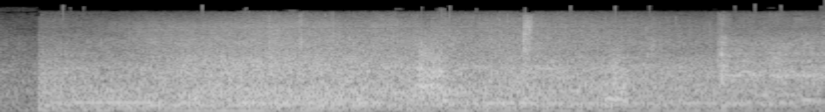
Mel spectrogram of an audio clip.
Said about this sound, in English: Sam watches the coroner's car as it drives away. The ambulance follows.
